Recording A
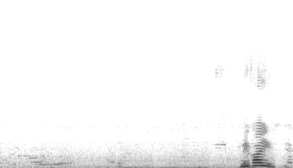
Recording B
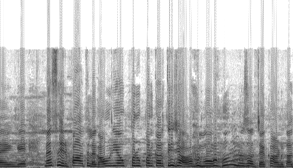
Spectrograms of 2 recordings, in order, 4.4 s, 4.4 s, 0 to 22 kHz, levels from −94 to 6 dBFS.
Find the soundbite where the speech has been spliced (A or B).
A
